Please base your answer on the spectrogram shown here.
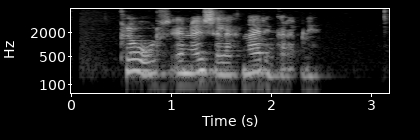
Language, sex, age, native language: Icelandic, female, 40-49, Icelandic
